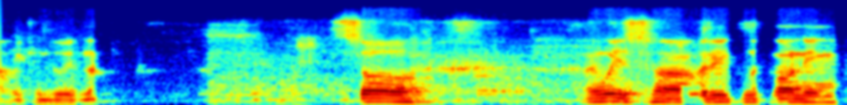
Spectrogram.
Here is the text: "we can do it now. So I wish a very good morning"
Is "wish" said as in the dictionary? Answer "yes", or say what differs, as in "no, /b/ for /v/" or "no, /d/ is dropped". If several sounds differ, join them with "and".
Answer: no, /s/ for /ʃ/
